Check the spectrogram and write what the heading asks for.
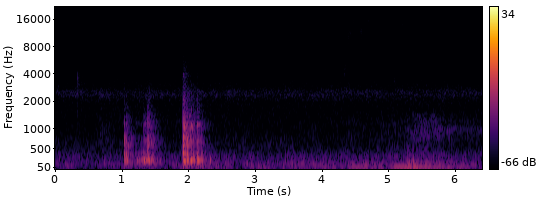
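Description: Silicone spatula spreading a wet, pasty marinade over fish in a glass bowl: three short scrapes close together, about one to two seconds in, then a low rumble of handling near the end.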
